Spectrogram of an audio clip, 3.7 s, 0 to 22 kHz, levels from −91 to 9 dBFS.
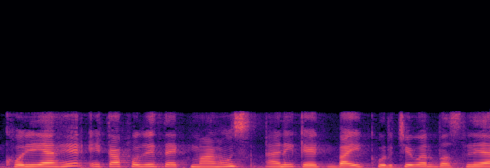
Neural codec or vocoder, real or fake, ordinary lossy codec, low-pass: codec, 16 kHz, 1 kbps, FunCodec, trained on LibriTTS, 50 frames a second; fake; none; 7.2 kHz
